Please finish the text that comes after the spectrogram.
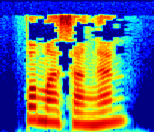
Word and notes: pemasangan: Indonesian

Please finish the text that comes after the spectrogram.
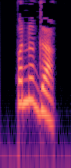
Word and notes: penegak: Indonesian

